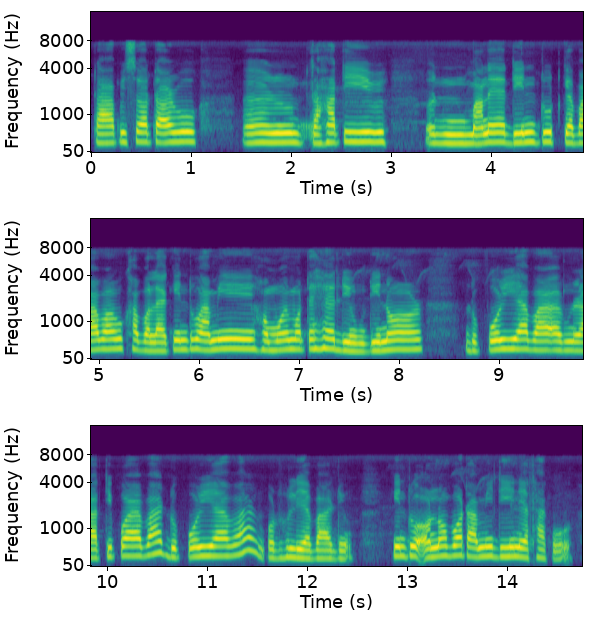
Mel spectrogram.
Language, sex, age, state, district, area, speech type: Assamese, female, 60+, Assam, Dibrugarh, rural, spontaneous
